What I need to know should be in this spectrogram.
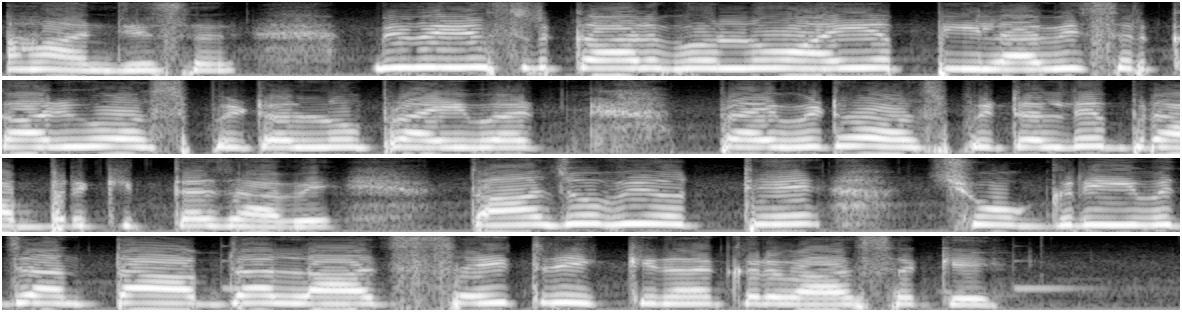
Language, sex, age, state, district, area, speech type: Punjabi, female, 18-30, Punjab, Barnala, urban, spontaneous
